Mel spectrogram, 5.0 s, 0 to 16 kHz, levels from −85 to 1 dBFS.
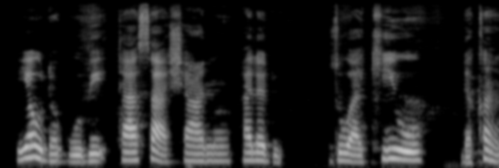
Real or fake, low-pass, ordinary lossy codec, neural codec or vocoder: fake; 14.4 kHz; none; vocoder, 44.1 kHz, 128 mel bands every 256 samples, BigVGAN v2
